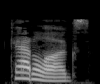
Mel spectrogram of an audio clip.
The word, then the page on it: catalogues: British English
